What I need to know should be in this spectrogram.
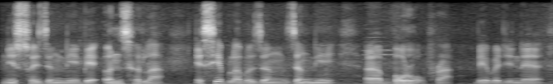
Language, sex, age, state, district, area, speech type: Bodo, male, 45-60, Assam, Chirang, rural, spontaneous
